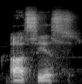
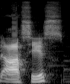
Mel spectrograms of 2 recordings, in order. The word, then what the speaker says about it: Arceus: I recently bought Pokemon Arceus. I don't know how to pronounce it. Arceus. That's it, what he said, Arceus.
